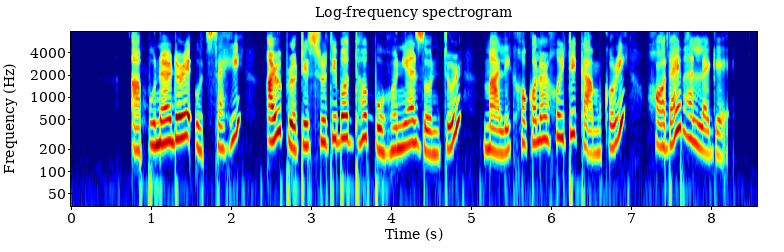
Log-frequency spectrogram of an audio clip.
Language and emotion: Assamese, happy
